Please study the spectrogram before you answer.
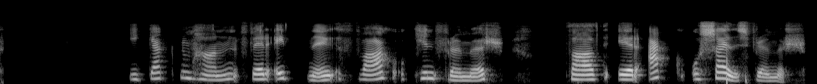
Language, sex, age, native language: Icelandic, female, 40-49, Icelandic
